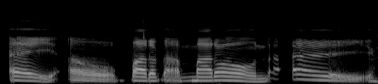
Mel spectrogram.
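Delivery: high, drawn-out mock Italian exclamations; hammed-up Jersey Italian, vowels stretched out; Italian-American accent. Streamer showing off Italian slang to viewers, mock Italian accent. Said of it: "it's the Italian".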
